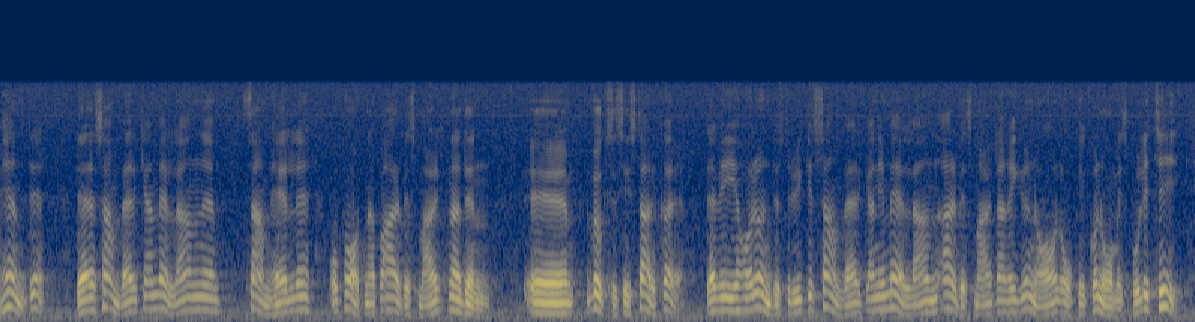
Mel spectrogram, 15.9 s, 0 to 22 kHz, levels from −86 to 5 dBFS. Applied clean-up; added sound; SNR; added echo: none; none; none; none.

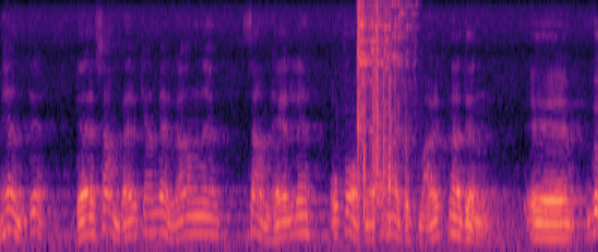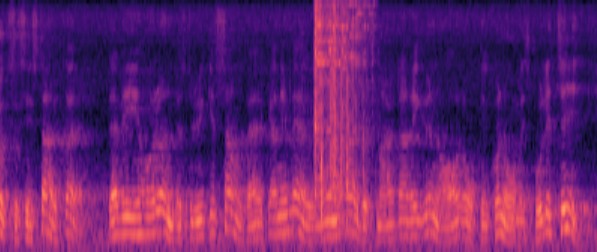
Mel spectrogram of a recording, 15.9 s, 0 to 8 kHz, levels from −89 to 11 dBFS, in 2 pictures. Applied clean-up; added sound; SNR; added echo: none; Shatter; -1 dB; reverberation time 2.6 s.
